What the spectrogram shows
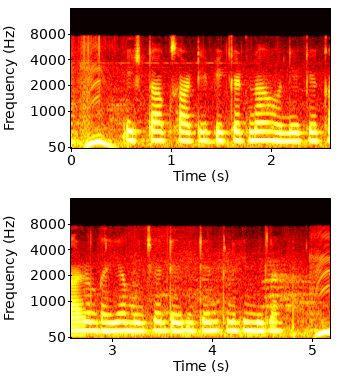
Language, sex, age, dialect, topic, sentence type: Hindi, female, 18-24, Awadhi Bundeli, banking, statement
